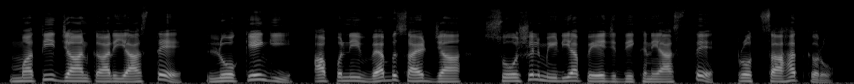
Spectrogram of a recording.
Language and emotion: Dogri, neutral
